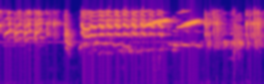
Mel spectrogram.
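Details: Brown-chested jungle flycatcher, a male, delivering a long 'ngeroll' rolling song of very high, rapid, rattling trills and thin whistles strung together almost without a break, one short gap partway through.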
